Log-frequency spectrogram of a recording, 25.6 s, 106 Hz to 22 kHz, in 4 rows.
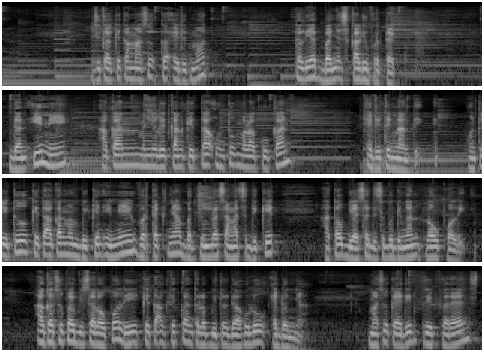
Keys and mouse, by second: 2.1-3.0 drag, 4.6 click, 6.5 click, 8.2 click, 10.0 click, 11.8 click, 19.3 click, 21.5-25.6 drag.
